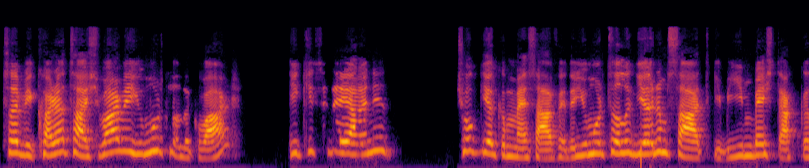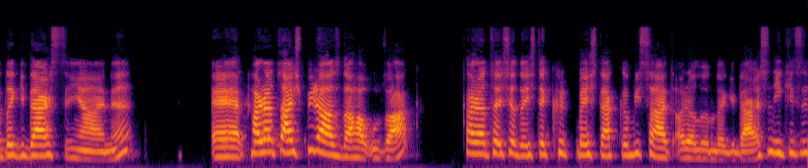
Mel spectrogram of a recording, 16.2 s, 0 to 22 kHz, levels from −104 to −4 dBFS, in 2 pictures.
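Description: At 6.41 s the speech stops for a split second, about 1.6 ms, with the waveform frozen flat rather than dropping to silence, so there is barely any click, just a tiny hitch. This is an underrun with held sample: the output buffer briefly ran dry and the converter kept holding its last value until fresh data arrived. No audio appears to have been skipped, since playback picks up where it left off and the join back in is soft.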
